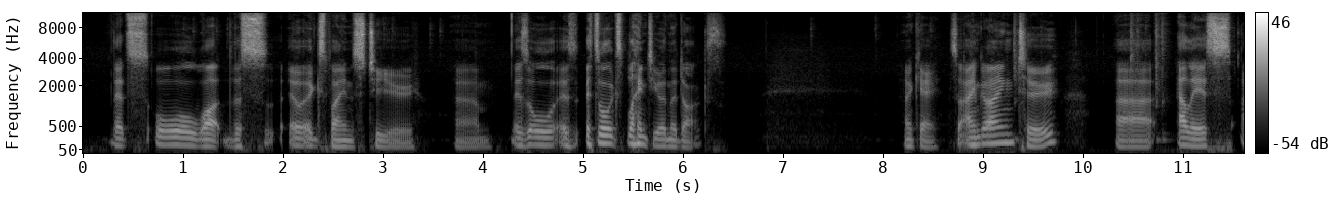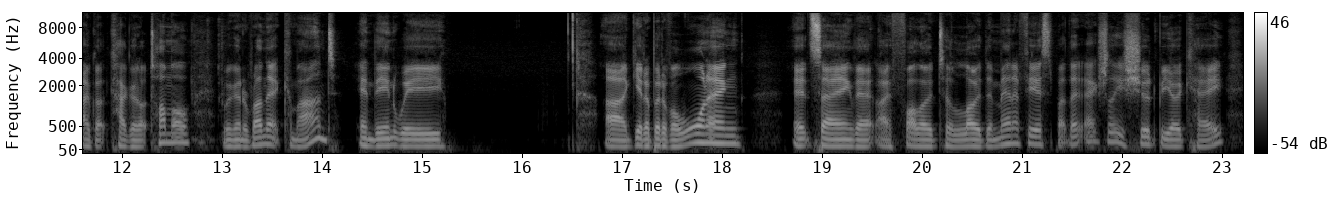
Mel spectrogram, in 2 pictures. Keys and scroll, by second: 4.3 super+Up, 9.3 ctrl+l, 10.4 typing, 12.8 ctrl+v.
